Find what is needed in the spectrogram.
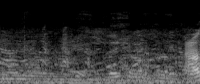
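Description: Indistinct chatter: several voices talking at a low level, with no clear words.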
